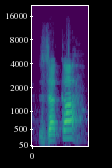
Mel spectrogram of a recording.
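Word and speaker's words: زكاة: அப்போ ஜக்காத்தன் என்று அரபியில் வந்தால் நம்ம ஜக்கா என்று நிறுத்திக் கொள்வது தவறு கிடையாது. எனவே சரியான உச்சரிப்பு வாசகம் என்பது ஜக்கா என்று சொல்வதுதான் என்பதை இந்த இடத்துல என்ன செய்யணும் நம்ம கவனத்துல கொள்ள வேண்டும்.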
